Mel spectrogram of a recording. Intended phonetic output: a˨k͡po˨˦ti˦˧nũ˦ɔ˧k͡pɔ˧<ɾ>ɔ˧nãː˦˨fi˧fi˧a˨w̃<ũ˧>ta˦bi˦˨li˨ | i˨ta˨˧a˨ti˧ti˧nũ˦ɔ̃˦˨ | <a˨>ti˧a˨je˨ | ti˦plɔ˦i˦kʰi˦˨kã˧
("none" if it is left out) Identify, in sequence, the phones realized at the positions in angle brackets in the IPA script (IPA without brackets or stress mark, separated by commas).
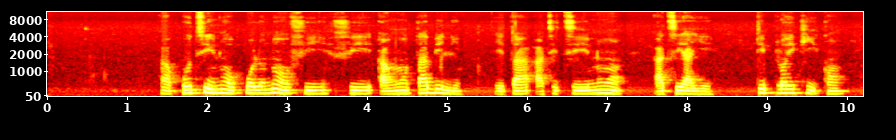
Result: l, ɔ̃˧, a˨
